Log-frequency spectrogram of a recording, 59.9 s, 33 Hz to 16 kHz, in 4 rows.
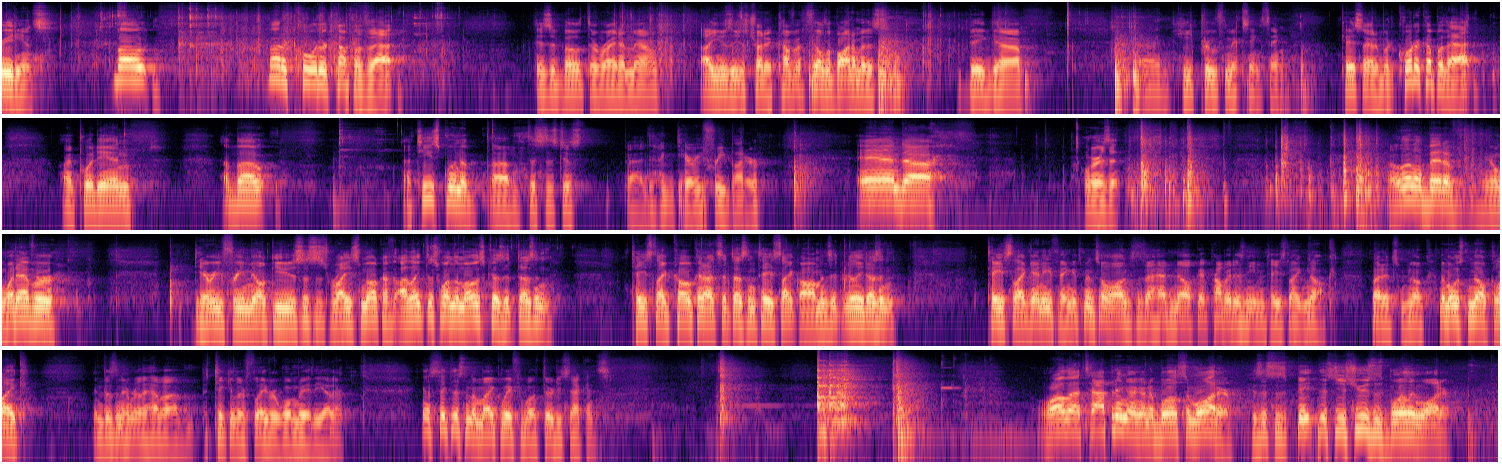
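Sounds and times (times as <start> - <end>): man talking: 0.0 - 1.8, 2.6 - 4.2, 5.3 - 10.4, 11.2 - 14.9, 15.6 - 16.6, 17.2 - 17.9, 19.0 - 22.7, 23.5 - 24.6, 25.7 - 26.3, 28.8 - 30.7, 31.9 - 35.6, 36.2 - 39.0, 39.8 - 48.5, 49.1 - 51.1, 55.3 - 59.6
glass cup clattering: 52.3 - 53.7
microwave humming: 53.9 - 59.9
keypad beeps: 54.3 - 54.7.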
